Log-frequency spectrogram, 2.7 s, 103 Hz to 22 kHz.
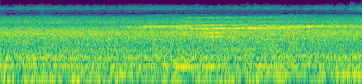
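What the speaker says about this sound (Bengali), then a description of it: "ট্রেন এখন থেমেছে কেরল স্টেশন।" Vista Dome tourist special train 15777 pulling into a small Dooars station among tea gardens, heard from on board: a steady, close rumble of rolling wagons with sustained wheel squeal as it slows, no voices.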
